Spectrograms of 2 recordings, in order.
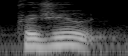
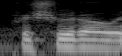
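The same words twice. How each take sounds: First: It is said the Italian-American way. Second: It is said the standard Italian way. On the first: This is the form used by immigrant communities. "has become the sort of the the, the Italian-American vocabulary" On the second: This is the official form in the language. "is the is the Italian"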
